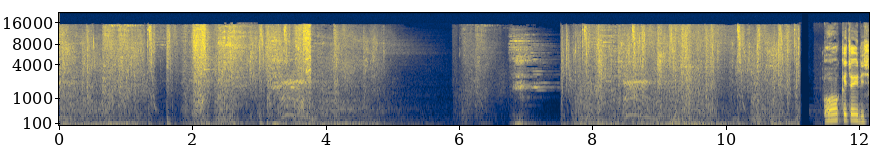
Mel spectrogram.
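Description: Video game battle effects whoosh and clash.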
